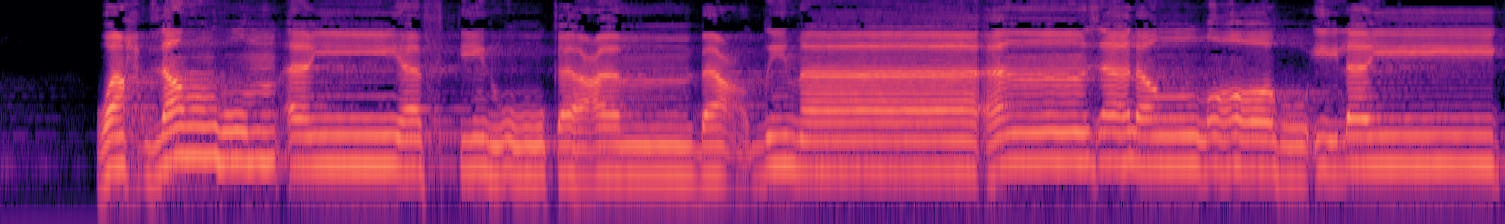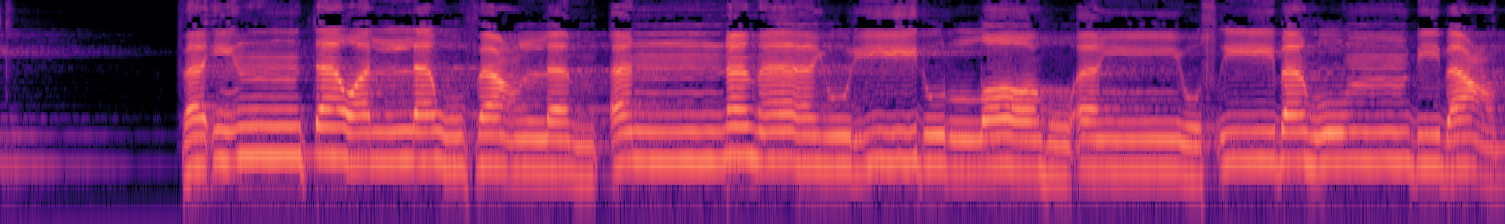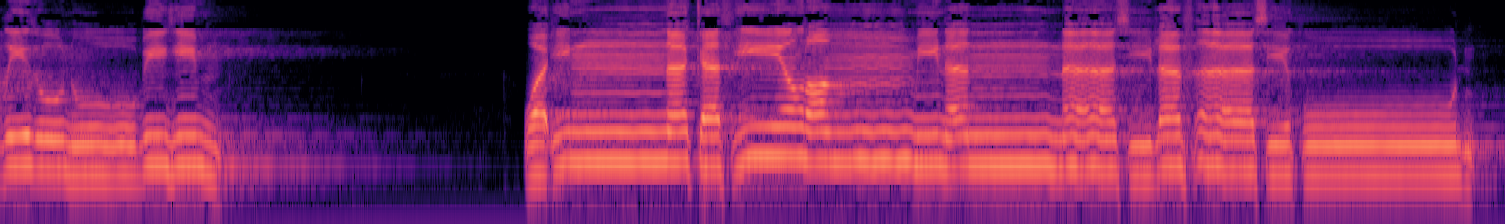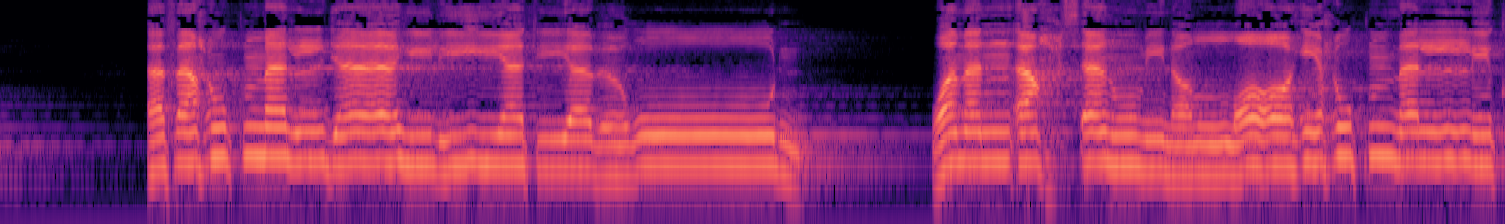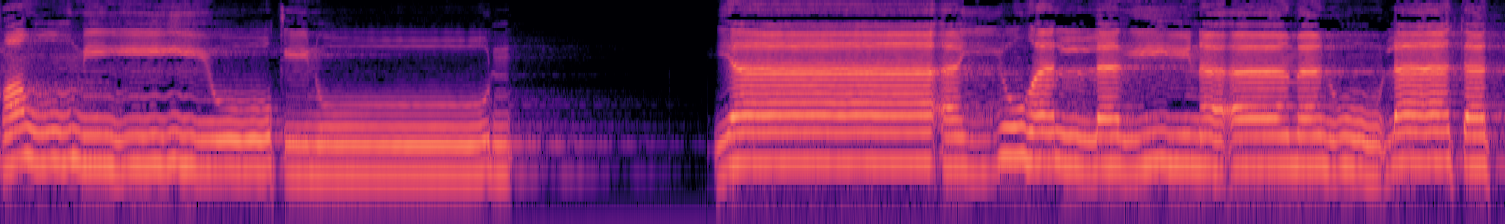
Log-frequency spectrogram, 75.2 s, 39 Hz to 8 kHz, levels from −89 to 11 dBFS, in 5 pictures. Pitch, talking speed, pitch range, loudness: 160 Hz, 30 wpm, 145-175 Hz, -19 LUFS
